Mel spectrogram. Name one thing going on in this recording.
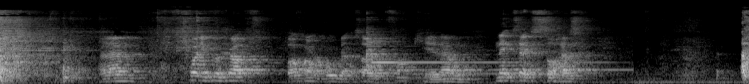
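A young man talks with animation close by.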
